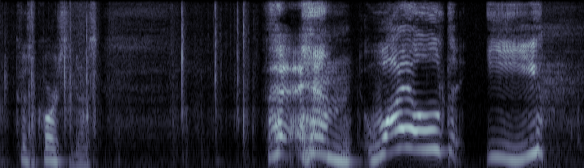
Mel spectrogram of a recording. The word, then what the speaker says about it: Wilde: Wilde E, you put the E, so that's how I'm pronouncing it, is the first chip bold enough to create a delicious chip crafted from 100% all-natural chicken breast.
